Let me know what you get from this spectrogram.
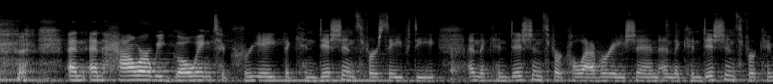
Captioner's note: laugh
